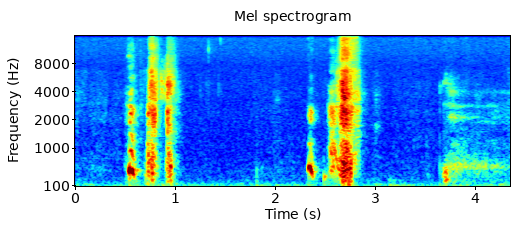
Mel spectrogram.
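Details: Sneezing attack of unknown cause after an hour of itchy nose, with the tickle worsening and the nose becoming stuffy: two sharp, explosive sneezes, each with a quick inward breath before, then a short snuffle.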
